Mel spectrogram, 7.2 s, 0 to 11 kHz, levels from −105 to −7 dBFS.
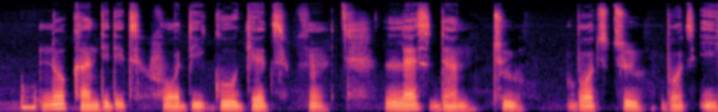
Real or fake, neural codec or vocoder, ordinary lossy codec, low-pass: real; none; none; 9.9 kHz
